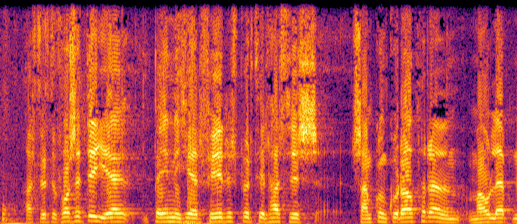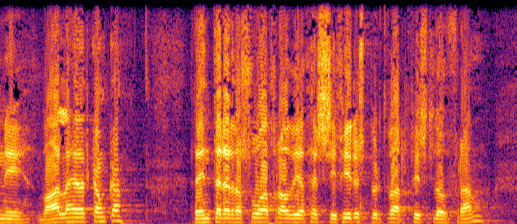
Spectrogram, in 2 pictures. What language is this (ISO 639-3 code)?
isl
